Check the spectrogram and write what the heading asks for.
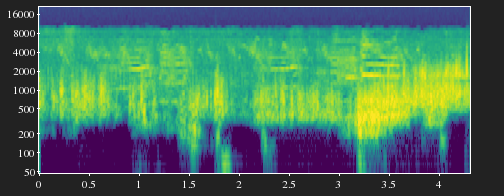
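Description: A bull breathing and snuffling close to the microphone in rushing, unpitched breaths with a few soft bumps; a louder rush comes about three seconds in.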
